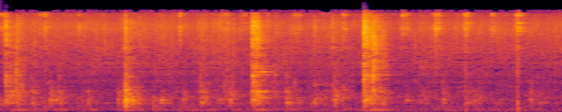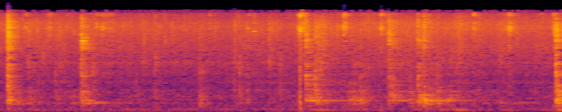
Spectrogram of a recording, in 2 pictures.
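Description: Green chillies, fresh and some dried, sizzle and fry in a pan while cooking chow mein, with steady crackling, frequent stirring scrapes and utensil knocks against the pan, close and fairly loud, no talking.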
